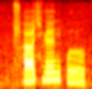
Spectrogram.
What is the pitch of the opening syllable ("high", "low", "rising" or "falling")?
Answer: rising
